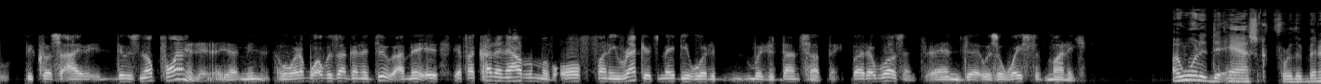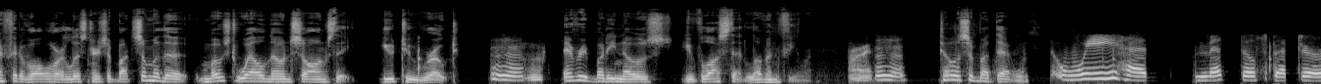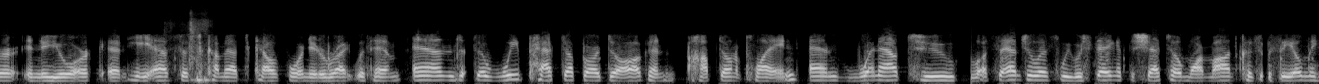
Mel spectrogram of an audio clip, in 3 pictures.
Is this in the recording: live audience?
no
